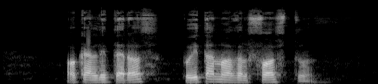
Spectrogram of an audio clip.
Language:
Greek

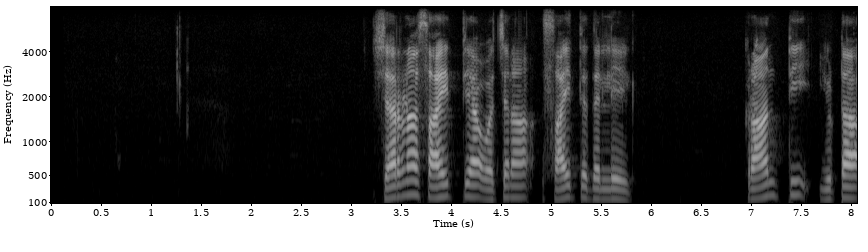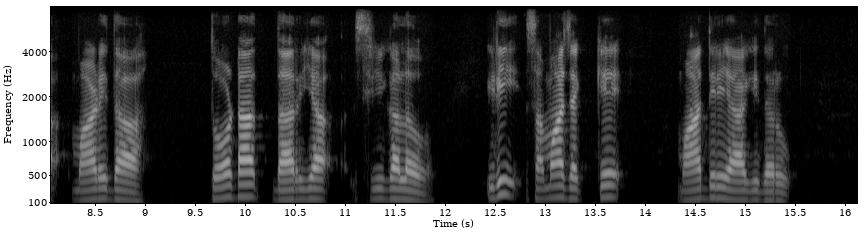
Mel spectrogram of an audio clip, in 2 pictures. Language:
Kannada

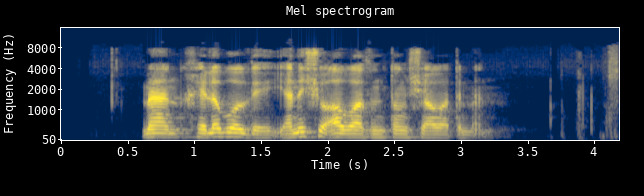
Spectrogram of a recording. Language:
Uyghur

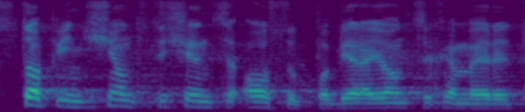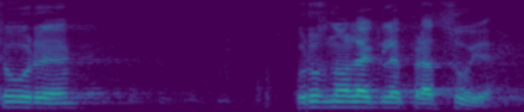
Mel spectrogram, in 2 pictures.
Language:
Polish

